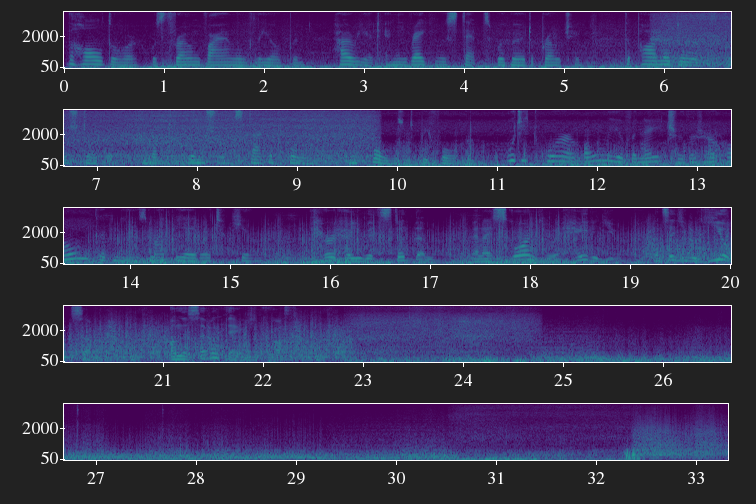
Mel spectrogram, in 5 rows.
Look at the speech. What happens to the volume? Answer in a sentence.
The loudness of the speech stays about the same.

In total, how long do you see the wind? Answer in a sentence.
The wind can be heard for 33 seconds in total.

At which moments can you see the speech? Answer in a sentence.
You can hear the speech from 0.0 to 22.4 s.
